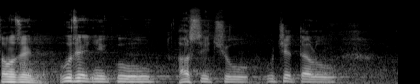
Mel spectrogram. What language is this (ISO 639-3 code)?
ces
